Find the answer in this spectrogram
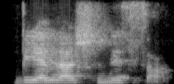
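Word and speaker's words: Bjelašnica: Can you help me pronounce the name of the mountain? Absolutely. Bielashnica.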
